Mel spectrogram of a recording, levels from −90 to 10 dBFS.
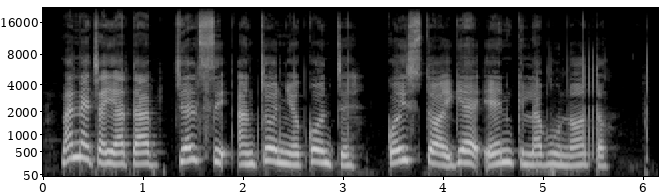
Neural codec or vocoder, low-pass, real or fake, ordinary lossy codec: none; none; real; none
